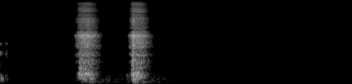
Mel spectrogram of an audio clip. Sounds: Sniff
